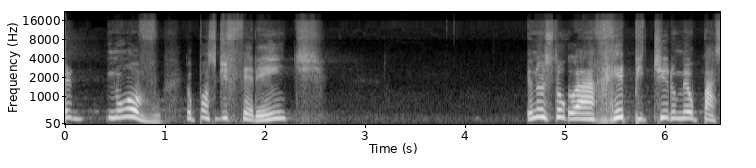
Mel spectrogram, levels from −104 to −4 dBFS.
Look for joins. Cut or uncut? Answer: cut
